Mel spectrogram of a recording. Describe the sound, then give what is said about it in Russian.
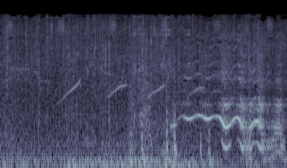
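A startled horse whinnies on the steppe: one high, quavering whinny near the end over a low rumbling background, with soft hoof clops. “Лошади вздрагивают.”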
